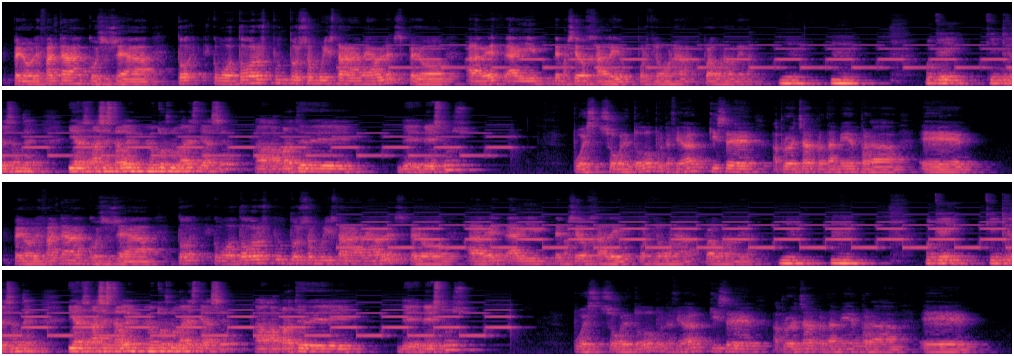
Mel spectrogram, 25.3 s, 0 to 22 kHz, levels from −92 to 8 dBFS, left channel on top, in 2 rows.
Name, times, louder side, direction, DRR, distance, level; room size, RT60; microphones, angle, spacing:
voice 1, 0.2-9.4 19.8-24.7, left 3 dB, 85° left, 0.5 m, -27 dB
sound 1, 4.2-19.0, right 4 dB, 75° right, 0.4 m, -36 dB
voice 2, 9.7-10.1 10.3-10.7 11.1-11.2 11.5-12.0 12.3-17.1 17.6-18.4, left 1 dB, 35° right, 0.8 m, -24 dB
3.0 x 2.9 x 2.2 m
head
